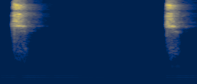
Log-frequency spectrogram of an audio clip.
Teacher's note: So we combine t and sh, and we create ch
